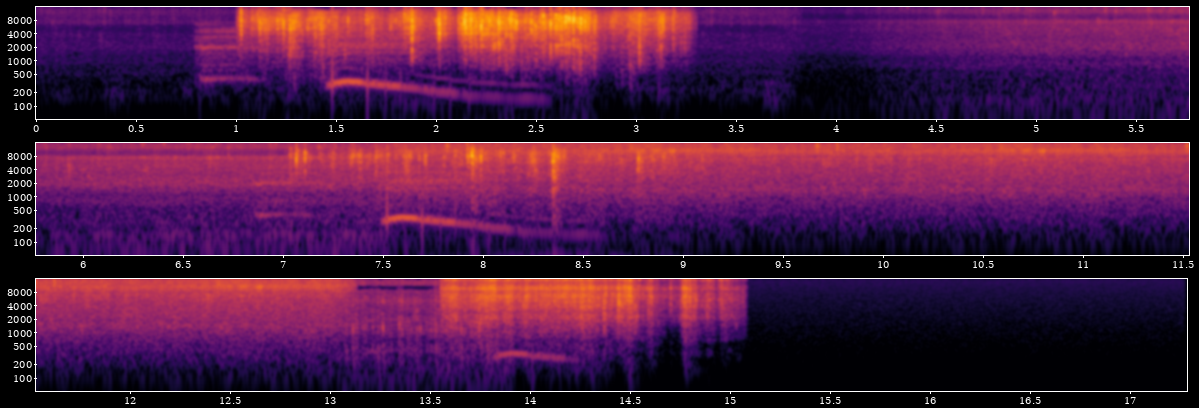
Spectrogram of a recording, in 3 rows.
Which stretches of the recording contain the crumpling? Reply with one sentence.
The crumpling can be heard from 1.0 to 3.3 s, from 7.0 to 9.2 s and from 13.6 to 15.1 s.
